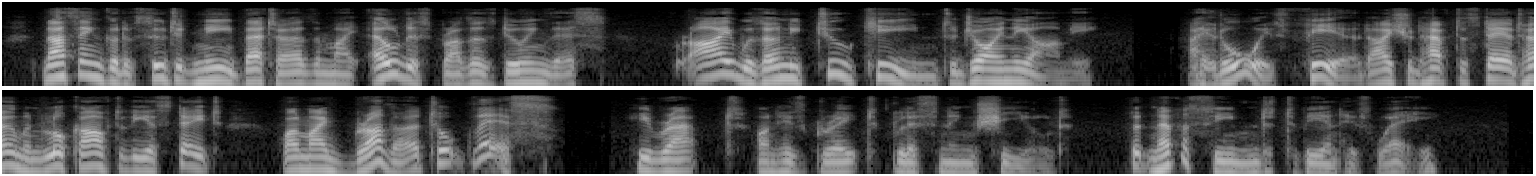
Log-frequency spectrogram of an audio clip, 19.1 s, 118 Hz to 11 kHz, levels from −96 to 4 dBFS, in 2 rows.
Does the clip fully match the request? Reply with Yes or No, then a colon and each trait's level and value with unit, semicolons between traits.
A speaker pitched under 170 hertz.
Yes: low, 135 Hz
